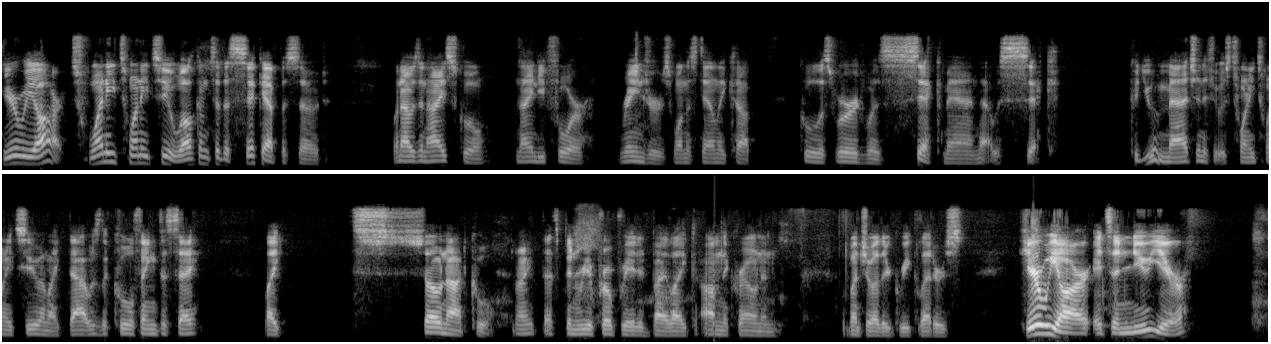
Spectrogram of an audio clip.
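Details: Adult male speaker; typical speech.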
